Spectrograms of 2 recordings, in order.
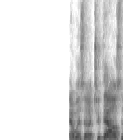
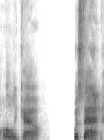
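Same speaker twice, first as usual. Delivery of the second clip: ordinary delivery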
